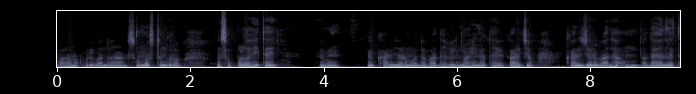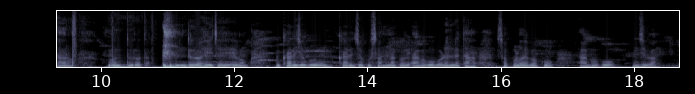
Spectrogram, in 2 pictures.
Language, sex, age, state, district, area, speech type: Odia, male, 18-30, Odisha, Nabarangpur, urban, spontaneous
